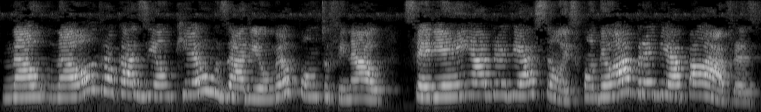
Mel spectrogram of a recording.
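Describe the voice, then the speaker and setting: A woman's voice: very high voice, a little slow, hardly any pauses, pushed and bright, reverberant. A woman teacher giving an online grammar lesson, affectionate and explaining step by step with many repetitions.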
